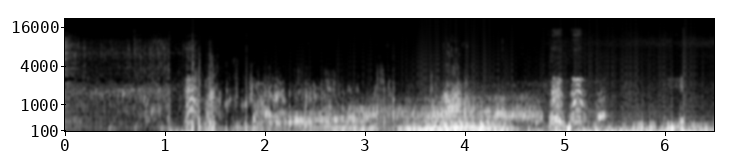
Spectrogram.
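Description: Pool water churning and splashing right at the microphone as a Siberian husky paddles, building from about a second in and loudest around the middle. About five seconds in comes a brief high whine from a dog.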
